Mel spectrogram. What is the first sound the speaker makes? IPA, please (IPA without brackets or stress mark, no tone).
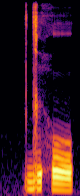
d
